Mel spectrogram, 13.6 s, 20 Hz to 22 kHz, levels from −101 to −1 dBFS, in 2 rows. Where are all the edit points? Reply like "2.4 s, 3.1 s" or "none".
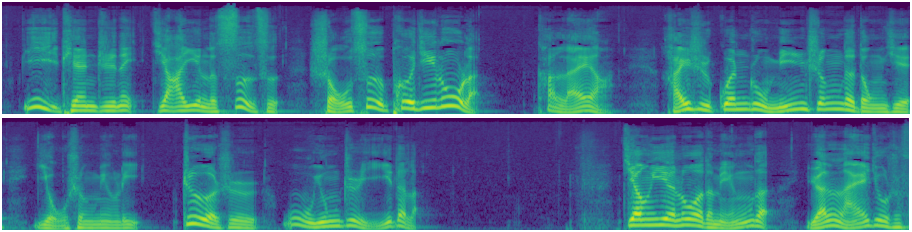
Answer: none

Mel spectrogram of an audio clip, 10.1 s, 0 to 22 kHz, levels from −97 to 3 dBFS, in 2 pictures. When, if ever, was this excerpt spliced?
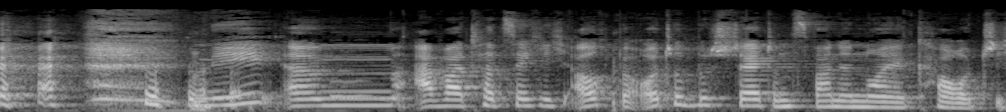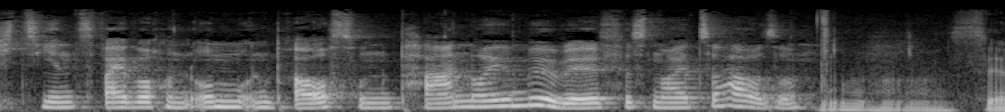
none

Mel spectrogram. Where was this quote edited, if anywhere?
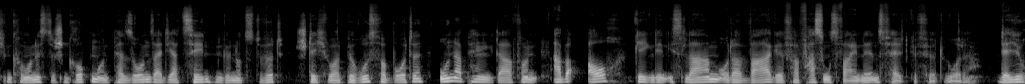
5.4 s

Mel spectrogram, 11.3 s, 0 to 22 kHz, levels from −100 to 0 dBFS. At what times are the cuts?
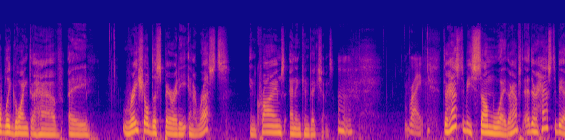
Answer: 8.1 s

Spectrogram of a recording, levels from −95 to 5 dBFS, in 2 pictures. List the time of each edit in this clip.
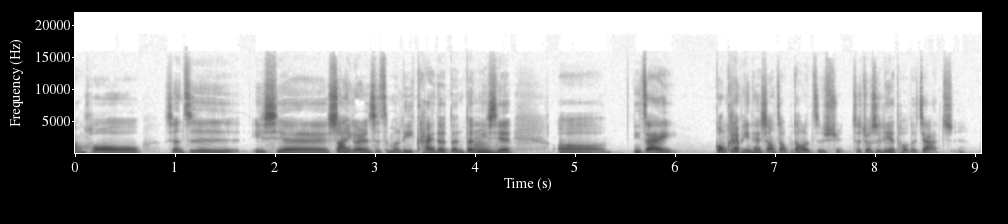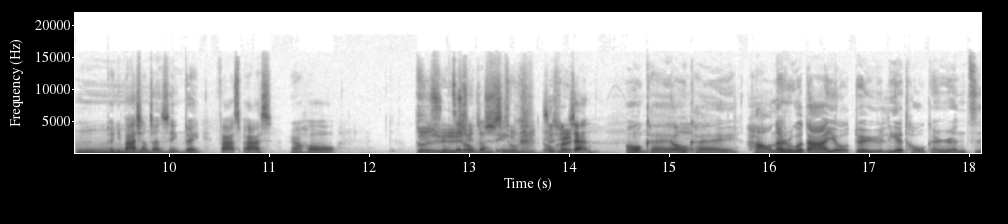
none

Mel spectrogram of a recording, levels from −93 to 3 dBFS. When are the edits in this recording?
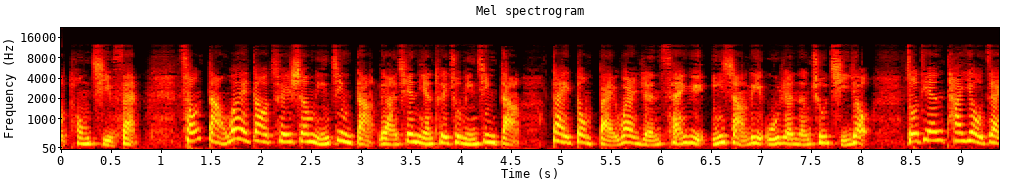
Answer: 4.8 s

